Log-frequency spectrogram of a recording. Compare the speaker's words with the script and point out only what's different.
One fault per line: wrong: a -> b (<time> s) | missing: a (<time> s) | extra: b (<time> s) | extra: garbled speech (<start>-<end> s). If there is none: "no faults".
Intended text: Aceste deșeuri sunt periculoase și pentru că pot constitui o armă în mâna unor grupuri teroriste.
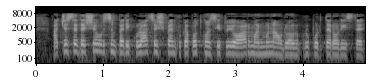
no faults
